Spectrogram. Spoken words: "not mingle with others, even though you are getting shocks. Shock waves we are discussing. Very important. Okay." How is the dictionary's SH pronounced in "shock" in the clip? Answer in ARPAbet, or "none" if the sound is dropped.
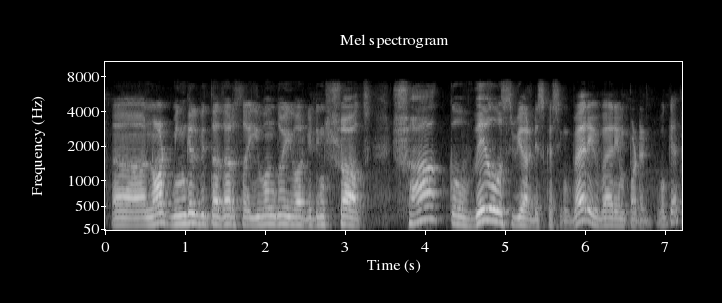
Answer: SH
